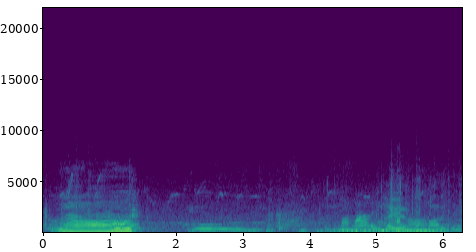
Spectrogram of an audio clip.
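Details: A female polar bear cub about 11 months old at Maruyama Zoo, Sapporo, Japan, gives loud, droning, harmonic whines that grow louder, begging her 17-year-old mother for milk, on 15 December 2011.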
